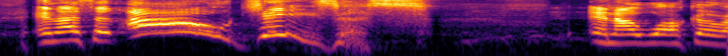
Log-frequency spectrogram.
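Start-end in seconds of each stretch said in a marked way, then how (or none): 0.6-2.2 mock very high, swooping old lady startled yelp. Retelling being startled by someone in a mask at church, retelling a scared yelp. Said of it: "When I was scared".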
